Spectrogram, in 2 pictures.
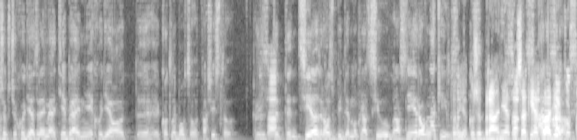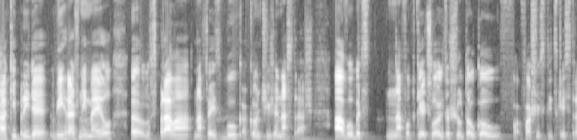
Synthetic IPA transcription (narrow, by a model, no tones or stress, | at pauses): ʒɔkt͡ʃɔxɔɟɪazɾɛjmɛajcɛbɛajmɲɛxɔɟɪaɔkɔt̪lɛbɔʊt͡sɔʊɔt̪faʃist̪ɔʊ | pɾɛt̪ɔʒɛɛt̪ɛnt͡sɪɛʎɾɔzbiɟd̪ɛmɔkɾat͡siuʋlasɲɛjɛɾɔʊnakiːɔiakɔʒɛbɾaːɲiaɔsaːkiaklaiakɔsaːkipɾiːɟɛʋiɦɾaʒnimɛjl | spɾaːʋanafɛjzbuka̰kɔɲt͡ʃiːʒɛnast̪ɾa̰ːʃ | aʋʊɔbɛd͡z | nafɔt̪kɛjɛt͡ʃlɔʋɛɡzɔʃilt̪ɔʊkɔʊfaʃist̪it͡skɛjst̪ɾa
